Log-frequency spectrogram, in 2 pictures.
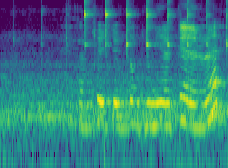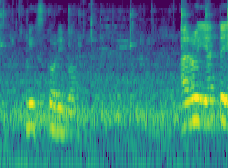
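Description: A spoon clinks against a glass.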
